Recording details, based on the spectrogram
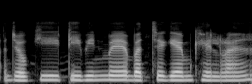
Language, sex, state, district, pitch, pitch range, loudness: Hindi, female, Himachal Pradesh, Shimla, 195 Hz, 195-205 Hz, -17 LUFS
